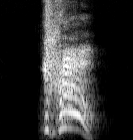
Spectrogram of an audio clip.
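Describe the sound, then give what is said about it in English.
A single loud human sneeze, heard alone. It is voiced, with a tone that rises and then falls before trailing off quickly. “Hang on, I got to sneeze.”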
